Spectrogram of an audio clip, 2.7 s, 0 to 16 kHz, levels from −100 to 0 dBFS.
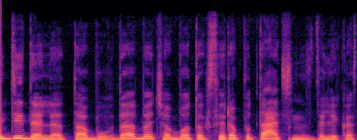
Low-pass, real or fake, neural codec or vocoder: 14.4 kHz; real; none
